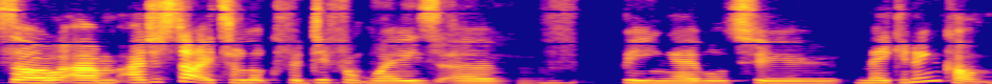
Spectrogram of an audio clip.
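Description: This speaker has an English accent and fairly even intonation. The pace is moderate and the background quiet. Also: woman, fairly high pitch for a woman. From England. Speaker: Amazon business coach. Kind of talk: casual interview.

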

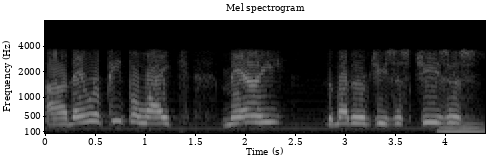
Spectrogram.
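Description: Background noise is plainly audible. Through it, a man talks rather slowly. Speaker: spiritual counselor and teacher. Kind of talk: interview.

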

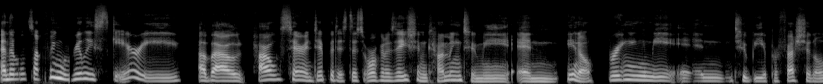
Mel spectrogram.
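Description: A woman with a plain, everyday voice speaks fairly quickly at a fairly low pitch. The sound is dry and close with no echo, in a very clean recording with a silent background. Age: 30s. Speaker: therapist, OCD specialist. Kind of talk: casual interview chat.

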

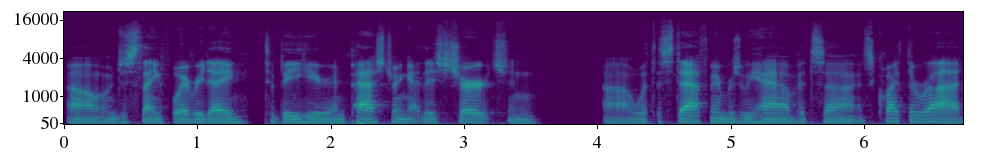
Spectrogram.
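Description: Against a silent background in a very clean recording, a man with an American accent speaks at a fairly quick pace, his fairly low voice bright and sharp in tone but monotone and flat. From West Georgia, US South. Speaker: pastor. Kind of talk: casual interview, personal testimony. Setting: studio.

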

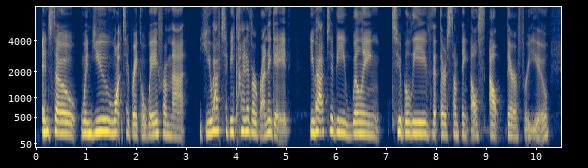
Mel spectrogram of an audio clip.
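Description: A woman speaks at a medium pitch and a moderate pace, with fairly even intonation. She has an ordinary speaking voice, and the recording is very clean with a silent background. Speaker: business owner and former corporate executive. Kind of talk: casual interview chat.

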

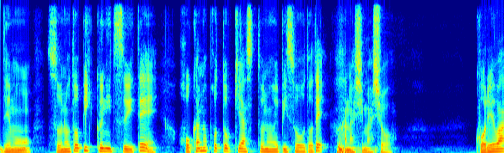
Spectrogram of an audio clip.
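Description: A man with a Spanish accent speaks at a fairly slow pace with ordinary pitch variation, in a very clean recording with a silent background. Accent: Spanish-accented Japanese. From Spain, Pamplona. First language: Spanish (speaking Japanese). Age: 20s. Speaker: language learner podcaster. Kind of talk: self-introduction monologue. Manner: careful, learner-paced.

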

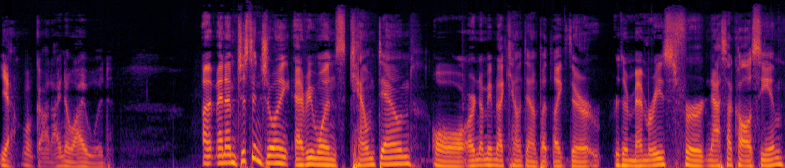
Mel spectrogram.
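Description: A man with a Canadian accent speaks in an ordinary speaking voice at medium pitch, with ordinary pitch variation and a moderate pace, in a very clean recording with a silent background. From Ottawa, Canada. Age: 30s. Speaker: hockey podcast co-host. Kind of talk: casual chat.

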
